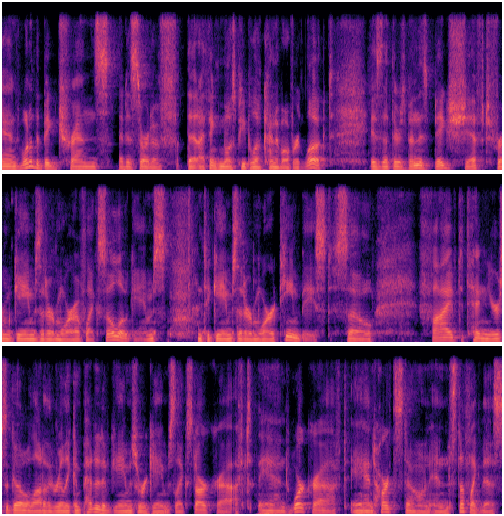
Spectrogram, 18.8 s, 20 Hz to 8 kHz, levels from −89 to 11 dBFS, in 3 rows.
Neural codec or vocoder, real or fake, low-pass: none; real; 7.2 kHz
